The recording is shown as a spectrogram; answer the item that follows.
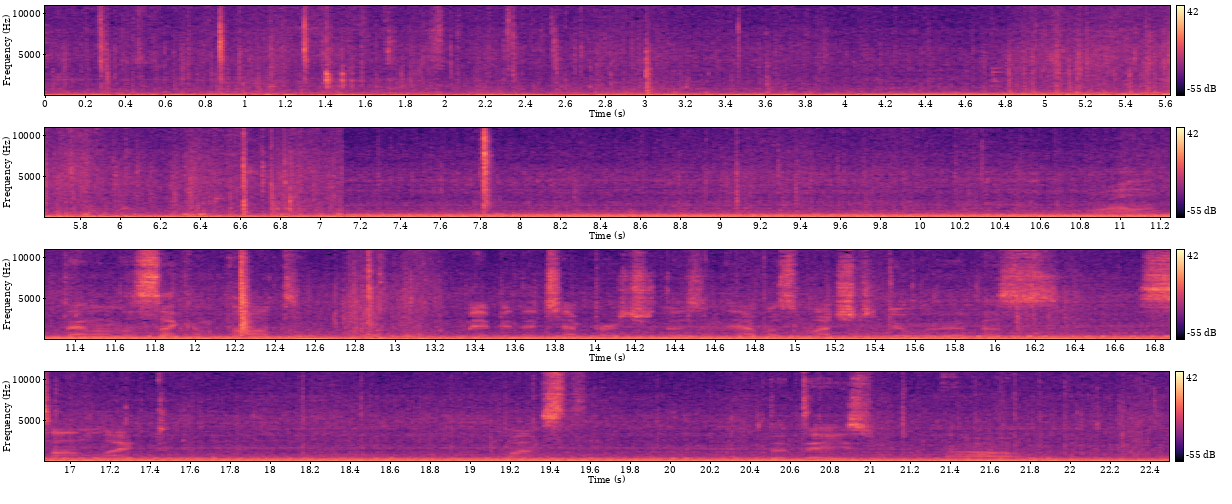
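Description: Toyota Land Cruiser engine and tyre noise heard from inside the cab while driving on a dirt road. The engine pitch climbs over the first several seconds, then about seven seconds in it changes abruptly to a steady hum, with light clicks and rattles from the rough road.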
